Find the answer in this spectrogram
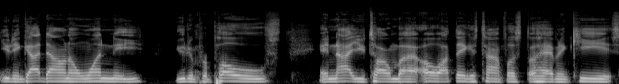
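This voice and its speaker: A man speaks at a fairly quick pace in a monotone, flat intonation at medium pitch, the sound dry and close with no echo. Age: 30s. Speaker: podcast co-host. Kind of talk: casual chat.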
